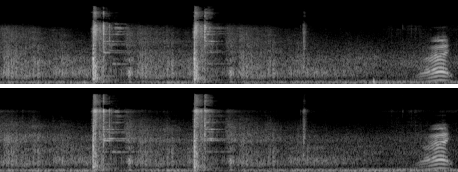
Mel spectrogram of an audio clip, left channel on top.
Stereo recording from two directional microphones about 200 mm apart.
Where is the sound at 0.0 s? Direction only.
50° left (ahead or behind).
